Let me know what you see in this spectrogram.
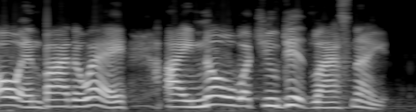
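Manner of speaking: put-on loud voice. Acting out the person across from you suddenly speaking up, in a loud voice. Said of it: "the person in a loud voice says".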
